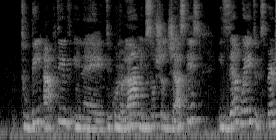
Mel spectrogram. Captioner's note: foreign language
